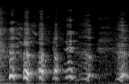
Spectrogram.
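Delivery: loud giggling fit; high squealing laugh. Real, not acted. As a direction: crack up laughing. Laughing at own rap.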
